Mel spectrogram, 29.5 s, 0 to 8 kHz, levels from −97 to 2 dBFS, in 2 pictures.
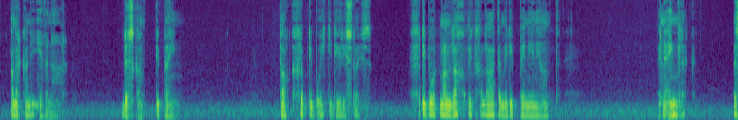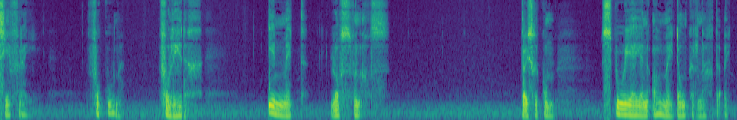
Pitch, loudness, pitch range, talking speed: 75 Hz, -21 LUFS, 60-90 Hz, 95 wpm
